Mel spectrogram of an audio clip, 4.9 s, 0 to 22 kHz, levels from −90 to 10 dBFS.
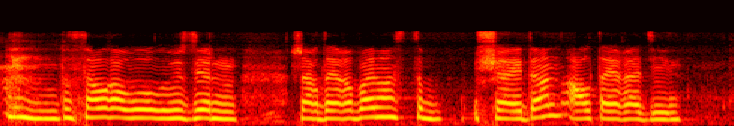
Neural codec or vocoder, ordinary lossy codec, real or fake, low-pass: none; none; real; none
